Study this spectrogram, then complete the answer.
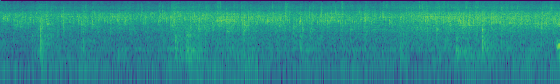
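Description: Garlic fries in hot oil while a ladle stirs and chops it, giving a loud, steady crackling sizzle with light scraping clicks throughout and no talking.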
